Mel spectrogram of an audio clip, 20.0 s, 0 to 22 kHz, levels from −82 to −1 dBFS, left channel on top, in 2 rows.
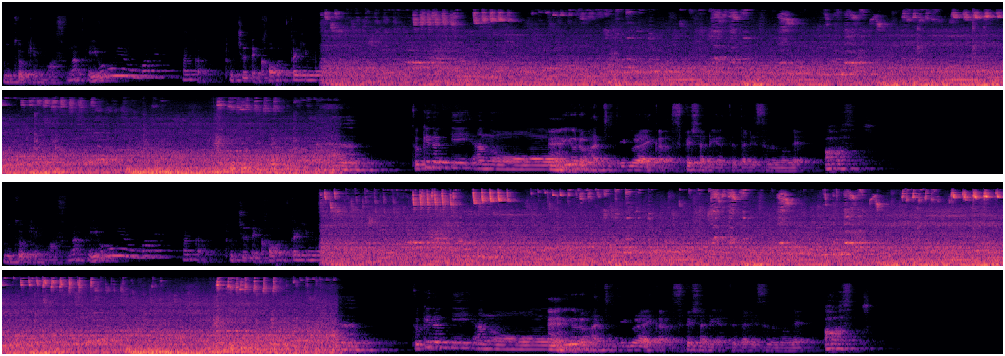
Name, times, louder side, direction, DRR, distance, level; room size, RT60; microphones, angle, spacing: voice 1, 0.0-3.2 4.5-5.9 10.0-10.2 13.1-13.6 14.1-18.0, left 2 dB, 45° left, 2 dB, 0.6 m, -41 dB
sound 1, 3.2-13.4, right 5 dB, 45° right, 0.4 m, -30 dB
sound 2, 6.1-6.2 7.4-7.6 8.7-10.6 11.3-13.0, equal, 5° left, 0.7 m, -34 dB
voice 2, 11.6-12.9 15.5-15.7 18.2-18.7, right 1 dB, 90° right, 3 dB, 0.7 m, -37 dB
3.9 x 2.2 x 3.0 m, 0.68 s
head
